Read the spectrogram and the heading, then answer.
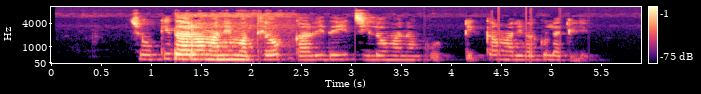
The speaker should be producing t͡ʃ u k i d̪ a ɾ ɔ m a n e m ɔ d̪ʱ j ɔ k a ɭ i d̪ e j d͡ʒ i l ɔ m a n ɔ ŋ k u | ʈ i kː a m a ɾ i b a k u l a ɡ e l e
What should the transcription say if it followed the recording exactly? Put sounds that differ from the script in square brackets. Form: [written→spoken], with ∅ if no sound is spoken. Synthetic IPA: t͡ʃ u k i d̪ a ɾ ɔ m a n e m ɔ d̪ʱ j ɔ [k→ɡ] a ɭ i d̪ e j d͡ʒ i l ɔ m a n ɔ ŋ k u | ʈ i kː a m a ɾ i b a k u l a ɡ [e→i] l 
